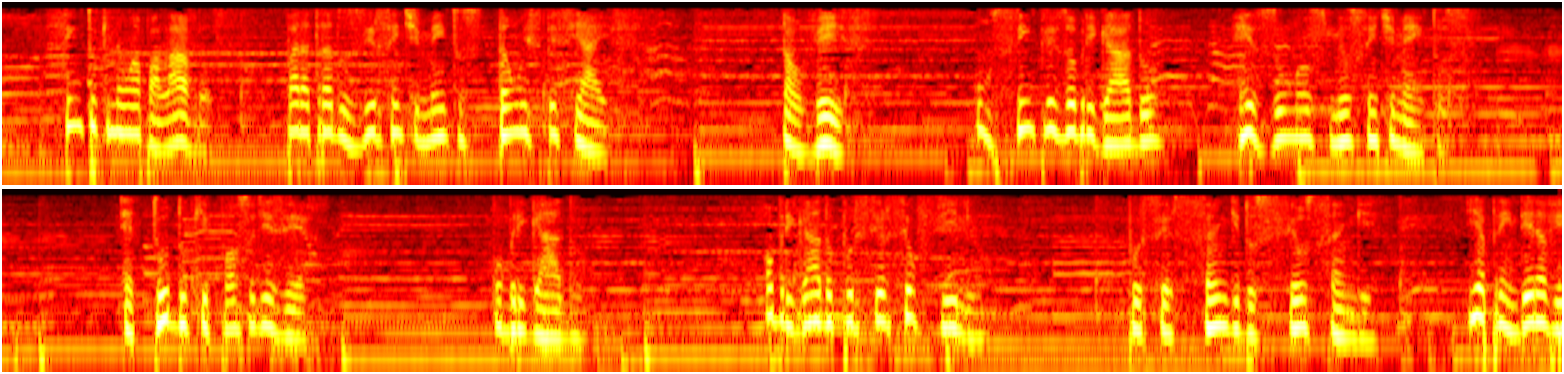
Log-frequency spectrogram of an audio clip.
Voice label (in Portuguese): NATAL E ANO NOVO MÃE, masc; Misto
